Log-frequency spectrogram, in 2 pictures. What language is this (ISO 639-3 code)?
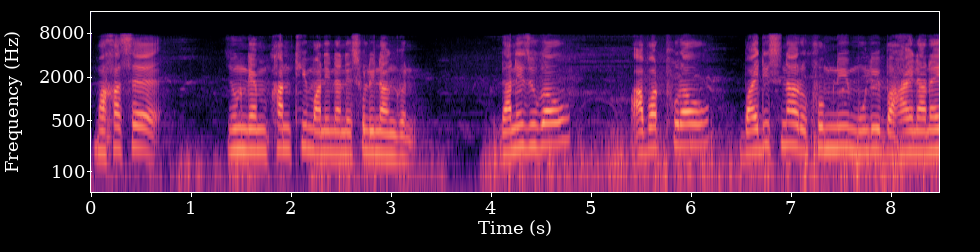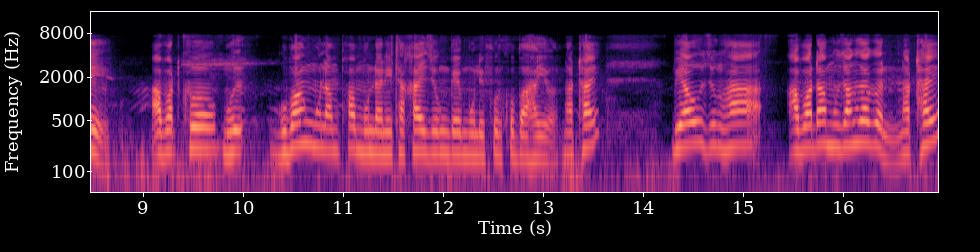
brx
